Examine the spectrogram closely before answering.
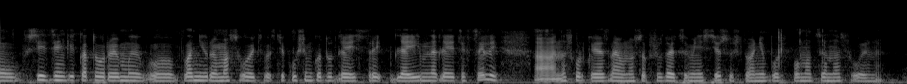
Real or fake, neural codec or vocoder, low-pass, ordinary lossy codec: real; none; 5.4 kHz; Opus, 24 kbps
